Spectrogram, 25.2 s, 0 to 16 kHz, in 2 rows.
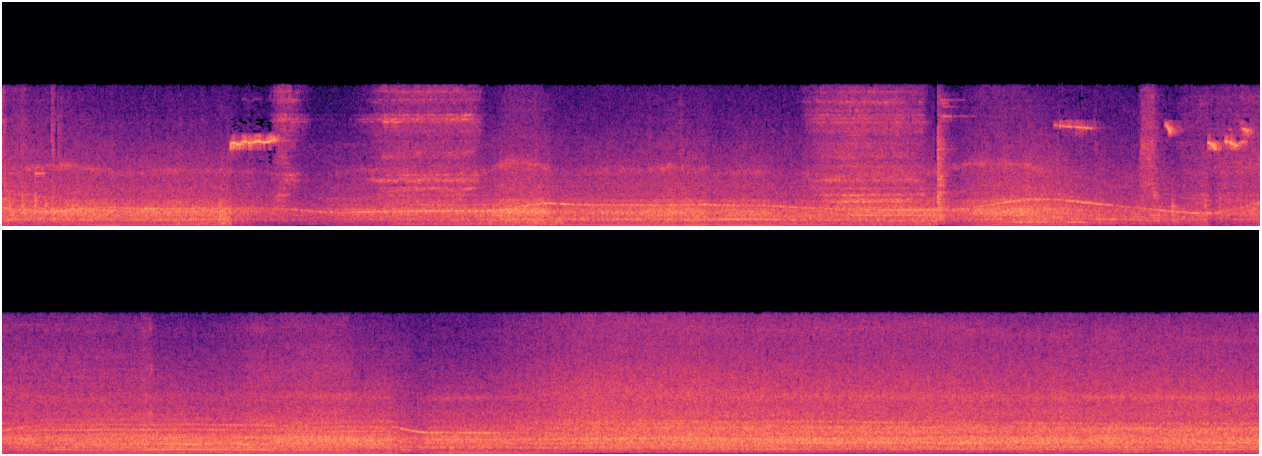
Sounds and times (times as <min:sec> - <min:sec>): Truck: 0:00.0 - 0:25.1.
